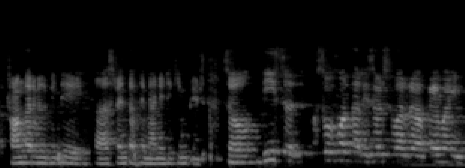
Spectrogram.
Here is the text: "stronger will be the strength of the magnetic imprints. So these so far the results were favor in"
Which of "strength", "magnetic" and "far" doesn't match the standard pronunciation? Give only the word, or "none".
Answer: strength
